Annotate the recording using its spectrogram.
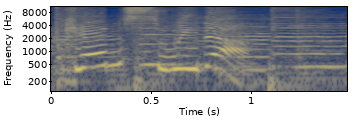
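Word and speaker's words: Knswda: Apan kun i-pronounce, Ken Swida.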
